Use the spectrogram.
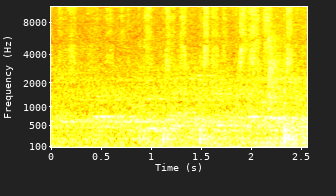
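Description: Marker or chalk scratches across a board in steady strokes, faint and close over a continuous low room hum.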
